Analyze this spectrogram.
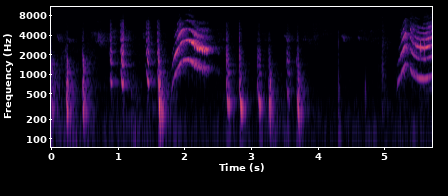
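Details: Indian ringneck parakeet talking in Hindi, said to repeat words such as "mummy" and "mitthu"; a run of short clicking syllables, then a loud arching harmonic utterance, more clicks and a final rising drawn-out phrase.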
